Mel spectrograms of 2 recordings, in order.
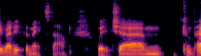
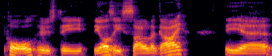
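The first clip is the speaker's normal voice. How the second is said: a mild, hammed-up Australian accent, a bit louder; Aussie accent; 6 dB louder than usual. Describing Paul the solar guy in a terrible Aussie accent. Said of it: "sorry, that's a terrible Aussie accent".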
